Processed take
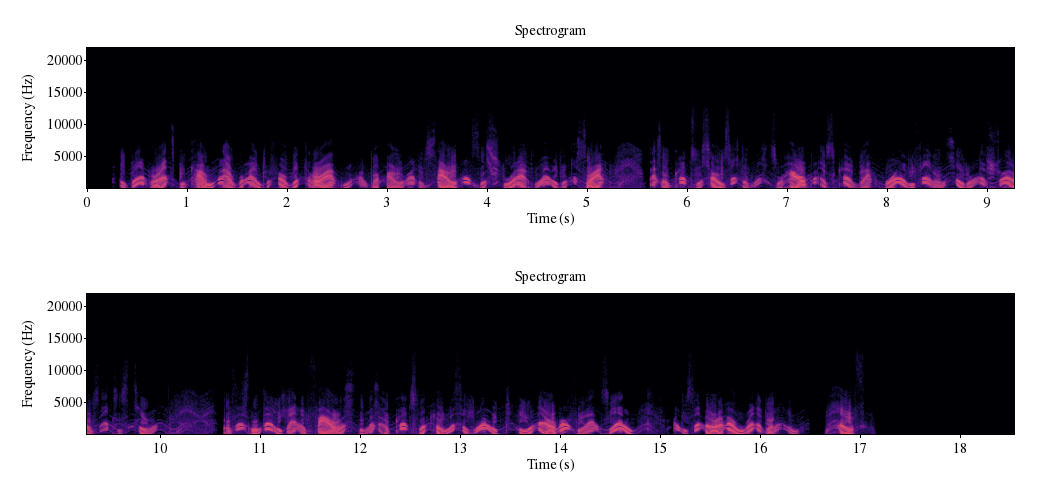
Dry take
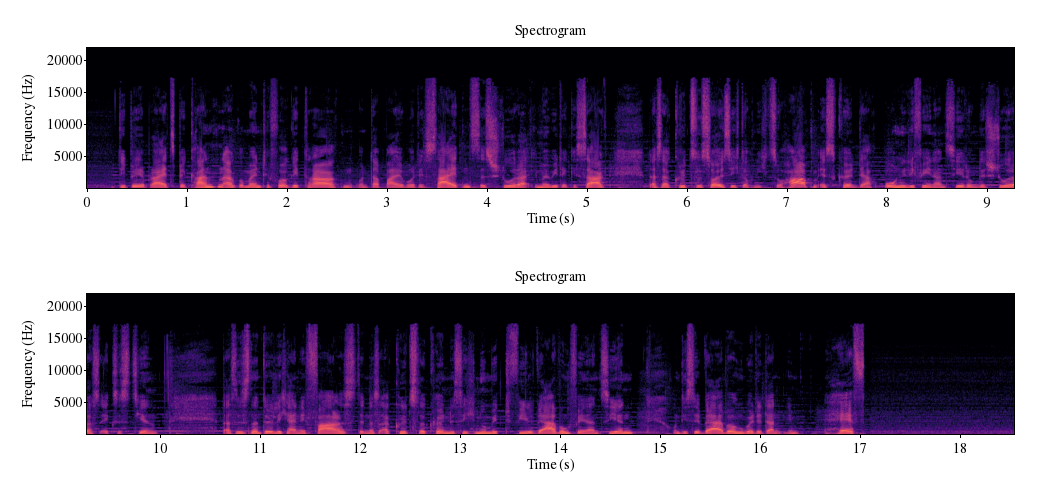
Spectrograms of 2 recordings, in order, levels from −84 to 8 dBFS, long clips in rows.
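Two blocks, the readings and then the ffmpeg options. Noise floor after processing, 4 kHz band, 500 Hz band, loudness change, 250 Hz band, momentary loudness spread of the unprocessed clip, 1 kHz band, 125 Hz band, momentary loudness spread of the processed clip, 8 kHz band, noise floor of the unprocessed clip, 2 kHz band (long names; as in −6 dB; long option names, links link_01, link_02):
below −85 dBFS, −7.0 dB, −7.5 dB, −4.5 dB, −10.5 dB, 11 LU, −3.0 dB, −3.5 dB, 12 LU, below −20 dB, −54 dBFS, +2.0 dB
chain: -af "agate=range=-29dB:threshold=-46dB:ratio=16:detection=peak,lowpass=2900,aeval=exprs='val(0)*sin(2*PI*770*n/s+770*0.65/3.7*sin(2*PI*3.7*n/s))':channel_layout=same,volume=-2dB"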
